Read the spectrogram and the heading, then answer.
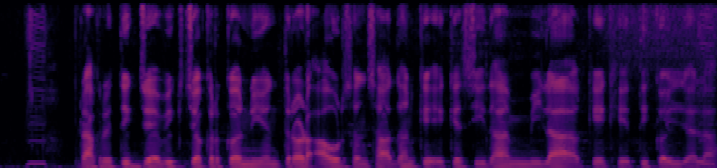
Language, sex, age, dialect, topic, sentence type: Bhojpuri, male, 18-24, Western, agriculture, statement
